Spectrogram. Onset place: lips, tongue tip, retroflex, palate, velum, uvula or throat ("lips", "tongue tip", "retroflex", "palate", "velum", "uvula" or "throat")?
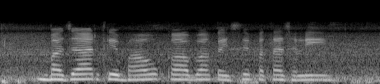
lips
